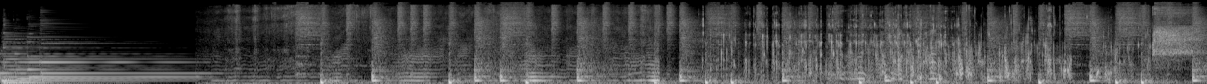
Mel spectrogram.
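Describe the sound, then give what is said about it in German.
A steady fly-like buzz drones alone for about two seconds, then bouncy music with sharp percussion kicks in and carries on, with buzzing textures mixed into the arrangement. “In unserer Küche wohnt eine freche Fliege und ich bin sauer, weil ich sie nicht kriege.”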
